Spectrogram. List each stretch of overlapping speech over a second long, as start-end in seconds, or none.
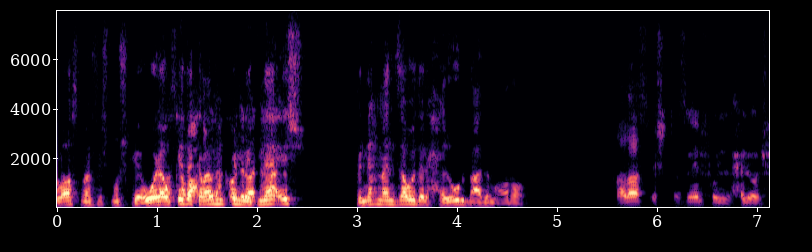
0.9-2.3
